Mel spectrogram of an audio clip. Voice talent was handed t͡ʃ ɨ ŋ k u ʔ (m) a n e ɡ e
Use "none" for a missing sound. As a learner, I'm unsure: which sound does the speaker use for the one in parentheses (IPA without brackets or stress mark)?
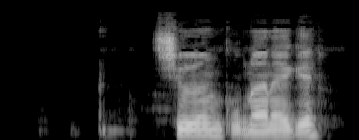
n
